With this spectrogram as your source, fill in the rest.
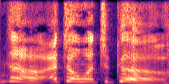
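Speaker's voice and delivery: very slow, high, exaggerated bad Italian accent. Retelling a show scene where men in suits grab Aura, voicing her in a bad Italian accent. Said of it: "my Italian accent sucks".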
